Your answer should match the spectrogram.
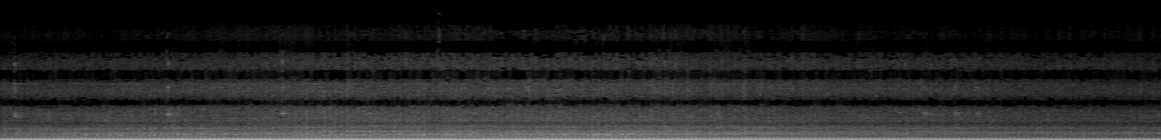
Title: Toro Timecutter Max making noise when right arm engaged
